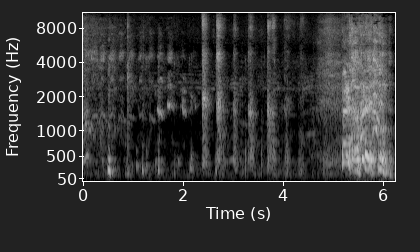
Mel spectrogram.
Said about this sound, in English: Whoa, my cough's from the shit.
